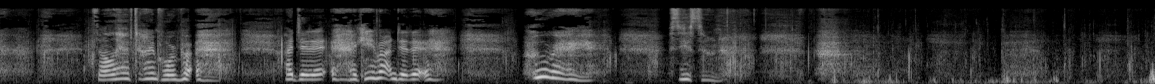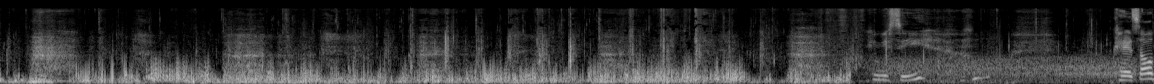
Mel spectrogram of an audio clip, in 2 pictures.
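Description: A young woman talks breathlessly close to the microphone.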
